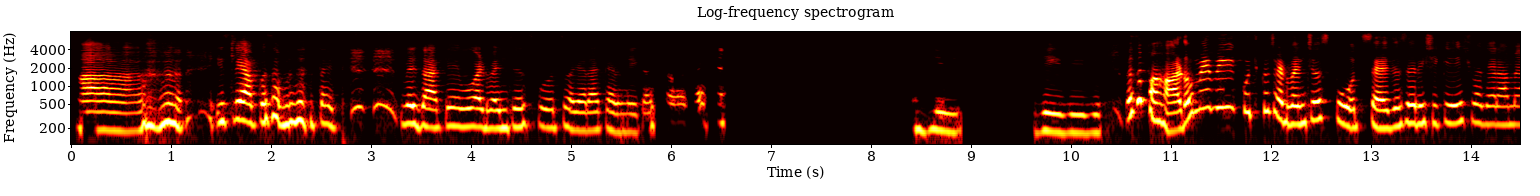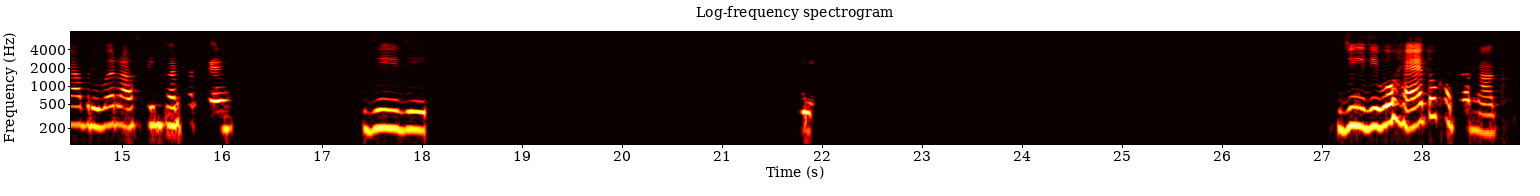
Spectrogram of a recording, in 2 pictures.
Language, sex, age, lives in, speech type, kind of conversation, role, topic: Hindi, female, 35-39, India, conversation, unstructured, none, गर्मी की छुट्टियों में आप पहाड़ों पर जाना पसंद करेंगे या समुद्र तट पर?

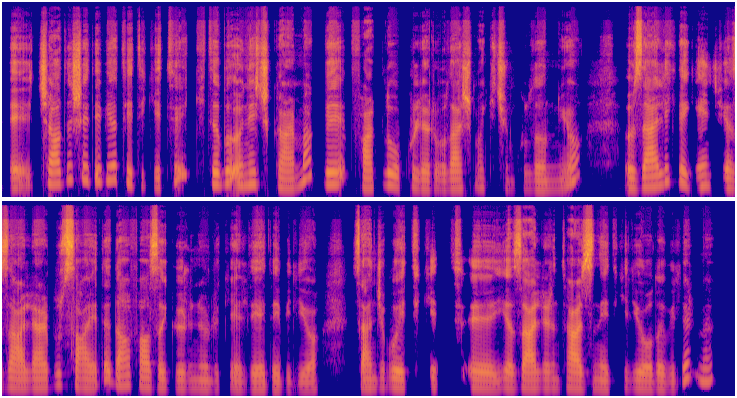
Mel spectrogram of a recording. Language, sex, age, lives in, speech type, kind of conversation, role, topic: Turkish, female, 50-54, Italy, read, expert-assistant, expert, Bazı kitaplar neden hemen 'çağdaş edebiyat' olarak anılıyor da bazıları anılmıyor? Bu konuda net bir kural var mı?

